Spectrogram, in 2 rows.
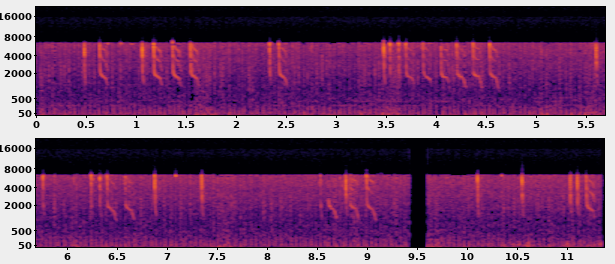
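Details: Dark-eyed Juncos foraging at a platform feeder during the season's first big snow in Kalamazoo, Michigan, November 2019, call to each other with sharp, high, quick chip notes, several birds overlapping, over a steady low rumble.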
